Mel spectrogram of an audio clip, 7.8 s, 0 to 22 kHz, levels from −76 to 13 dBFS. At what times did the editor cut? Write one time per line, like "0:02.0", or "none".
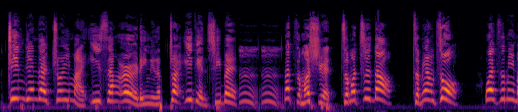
0:02.4
0:03.9
0:05.1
